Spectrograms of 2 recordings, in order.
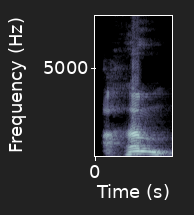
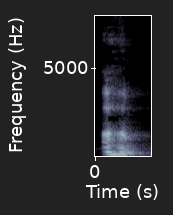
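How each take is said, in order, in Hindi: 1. m ध्वनि दोहरी है और उस पर ज़ोर है। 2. m ध्वनि छोटी और एक है। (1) "उस पर जोर देना चाहिए ताकि पता चले कि मीम को शद के साथ बोला जा रहा है" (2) "यहाँ शद को नहीं बोला जा रहा"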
